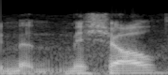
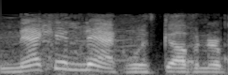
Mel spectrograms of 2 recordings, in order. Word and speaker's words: Michaud: Gubernatorial Candidate:) "I usually say 'mi- SHOW' - the French version - but some people say, 'What?' And then you say 'mi-SHOO' so" "We've heard it different ways.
